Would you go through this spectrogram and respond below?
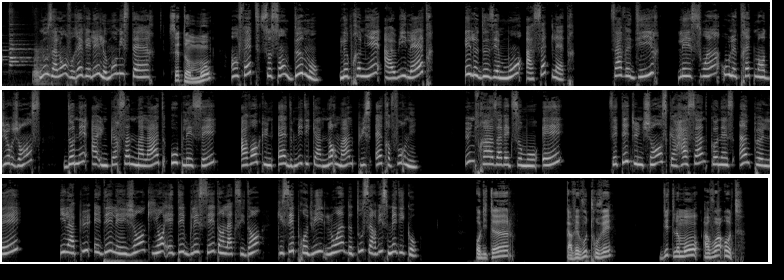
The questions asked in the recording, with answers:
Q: Auditeur, qu'avez-vous trouvé?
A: Le mot mystère d'aujourd'hui est premier secours.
